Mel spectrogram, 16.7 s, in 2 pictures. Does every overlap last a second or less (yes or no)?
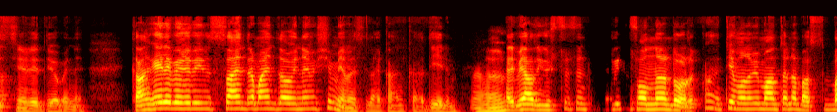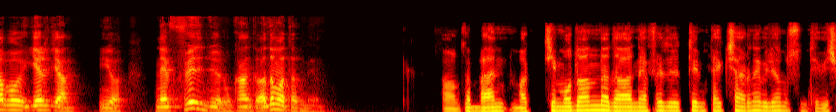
yes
